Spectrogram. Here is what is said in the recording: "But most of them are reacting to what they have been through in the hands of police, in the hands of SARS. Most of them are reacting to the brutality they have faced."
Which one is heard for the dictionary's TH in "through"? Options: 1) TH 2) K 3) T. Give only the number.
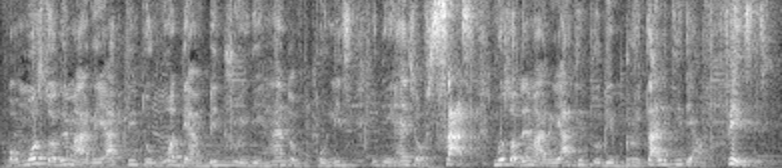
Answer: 3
